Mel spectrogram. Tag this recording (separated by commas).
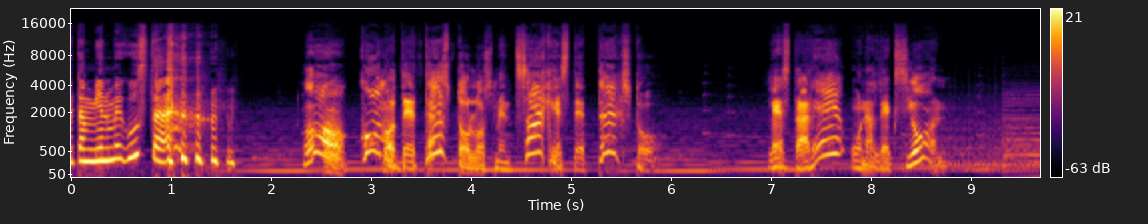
Music, Speech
